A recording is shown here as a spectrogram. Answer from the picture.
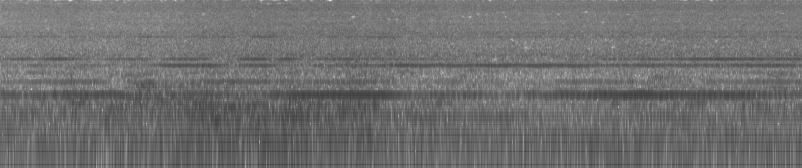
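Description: Steady hum of a large shop's room tone, with a few fixed high tones held over it. Faint background voices are heard in the first few seconds.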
